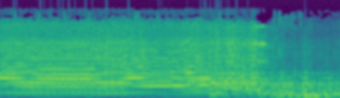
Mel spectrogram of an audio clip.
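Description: A car engine revs loudly at high pitch, then drops away as the gear shifts.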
